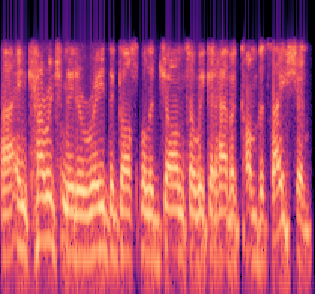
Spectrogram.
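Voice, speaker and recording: A man's voice: mid-range voice, breathy edge, no room sound. Man in his forties, guest telling his life story, hesitant and reflective, dry close sound squeezed down like a phone line. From Argentina, raised in Sydney. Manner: reflective, halting, many fillers and restarts. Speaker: guest, business pastor. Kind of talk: casual interview storytelling.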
